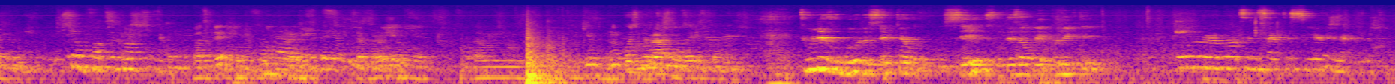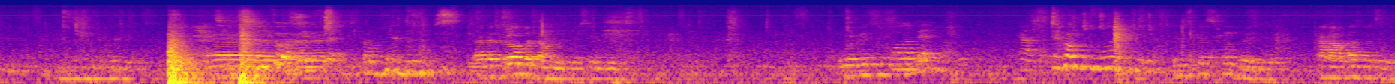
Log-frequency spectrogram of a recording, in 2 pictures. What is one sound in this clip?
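Young boys talk and chatter close by.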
